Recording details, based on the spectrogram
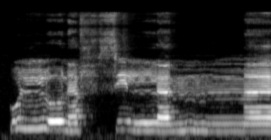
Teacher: لام کو میم سے ملا کر میم پر غنہ کریں گے، میم کے بعد الف ہے، الف حروف مدہ ہے، اس کو 1 الف کی مقدار کھینچ کر پڑھیں گے اور میم پر غنہ کریں گے۔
